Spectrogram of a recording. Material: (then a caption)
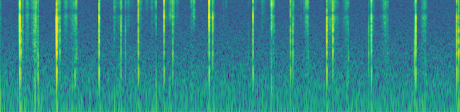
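Plastic. Metal tweezers rapidly tap and pinch along the edges of a small, hollow white plastic Apple earphone mic remote. About fifteen sharp, dry, bright clicks come at an uneven pace, each stopping instantly with no ring, over a very quiet background.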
